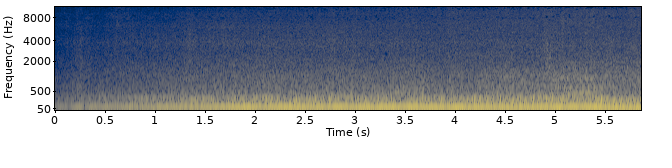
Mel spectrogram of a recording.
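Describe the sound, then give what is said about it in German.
A small motorboat's engine drones steadily, swelling in the first two seconds and then holding a constant low hum over a wash of water and wind noise, as a biologist drives the boat into the bay in Glacier Bay National Park, Alaska, USA. “Biologin, wie sie mit einem kleinen Boot in die Bucht fährt.”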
